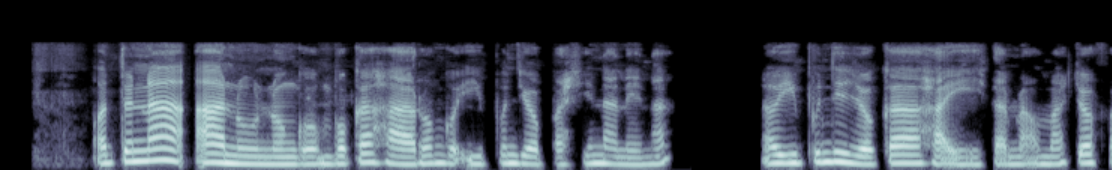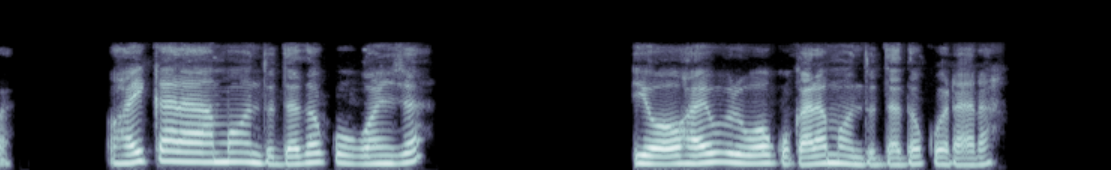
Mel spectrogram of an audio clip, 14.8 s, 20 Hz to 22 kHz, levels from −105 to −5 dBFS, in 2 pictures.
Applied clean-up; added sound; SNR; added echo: none; none; none; none.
